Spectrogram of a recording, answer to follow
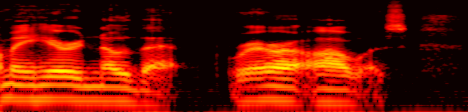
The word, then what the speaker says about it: rara avis: Rara avis. You might know it if I mispronounce it. It would be rara avis, avis being bird, rare bird.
